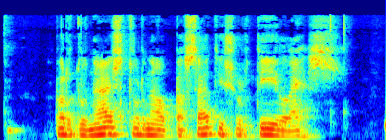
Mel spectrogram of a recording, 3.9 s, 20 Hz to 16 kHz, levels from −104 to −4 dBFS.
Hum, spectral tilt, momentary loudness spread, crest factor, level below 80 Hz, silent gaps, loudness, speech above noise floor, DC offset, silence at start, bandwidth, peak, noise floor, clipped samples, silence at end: none; -5.5 dB/octave; 8 LU; 16 dB; -52 dBFS; none; -25 LUFS; 23 dB; under 0.1%; 0.1 s; 11.5 kHz; -10 dBFS; -47 dBFS; under 0.1%; 0.45 s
